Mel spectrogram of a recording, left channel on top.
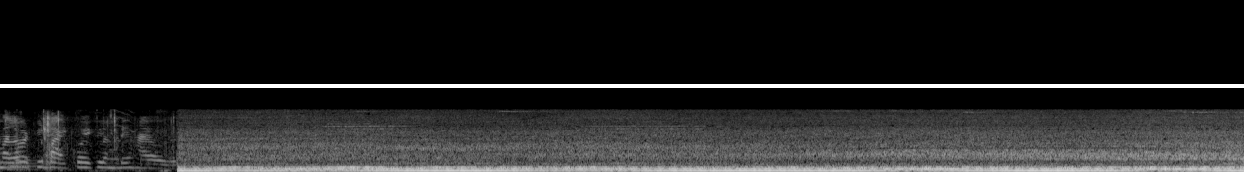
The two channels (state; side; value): silent; left; digital silence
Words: वाटलं बायको एक लंगडी हाय वगैरे.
